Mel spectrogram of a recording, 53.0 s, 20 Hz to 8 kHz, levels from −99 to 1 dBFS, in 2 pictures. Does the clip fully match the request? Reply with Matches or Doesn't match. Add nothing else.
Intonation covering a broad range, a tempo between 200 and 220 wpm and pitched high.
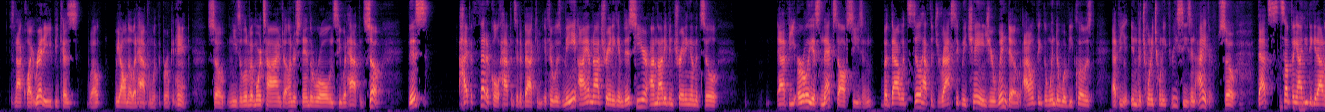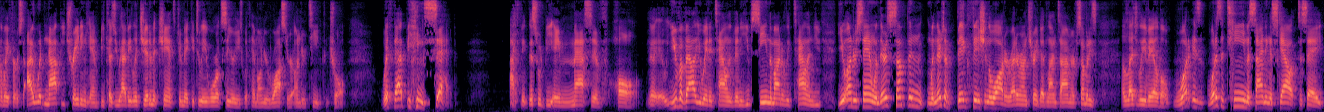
Doesn't match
